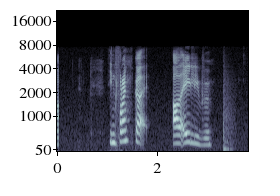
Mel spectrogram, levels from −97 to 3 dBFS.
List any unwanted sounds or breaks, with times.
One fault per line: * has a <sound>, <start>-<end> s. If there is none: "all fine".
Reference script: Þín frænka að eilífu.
* has a thud, 3.3-3.6 s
